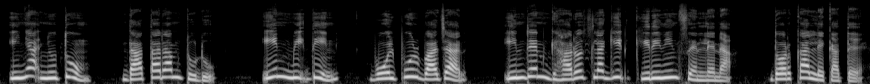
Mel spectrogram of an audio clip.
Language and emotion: Santali, neutral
